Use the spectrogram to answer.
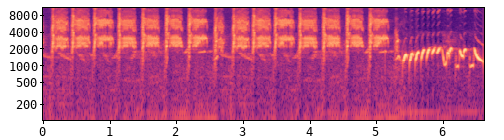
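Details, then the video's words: Medan-type white-rumped shama in full song with cililin and cucak jenggot imitations: about a dozen harsh, buzzy, rasping bursts in steady rhythm, then a quick run of rising chattering notes. "MURAI BATU MEDAN GACOR FULL ISIAN TEMBAKAN CILILIN SAMBUNG LIVEBIRD CUCAK JENGGOT"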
